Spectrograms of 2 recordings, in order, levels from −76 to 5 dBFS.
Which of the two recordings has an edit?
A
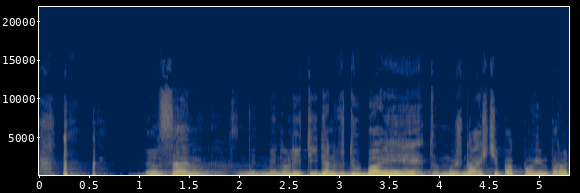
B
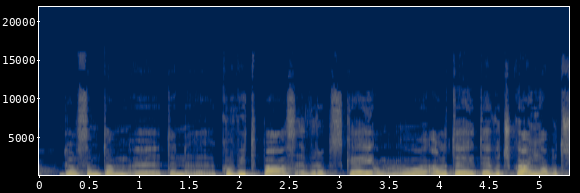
B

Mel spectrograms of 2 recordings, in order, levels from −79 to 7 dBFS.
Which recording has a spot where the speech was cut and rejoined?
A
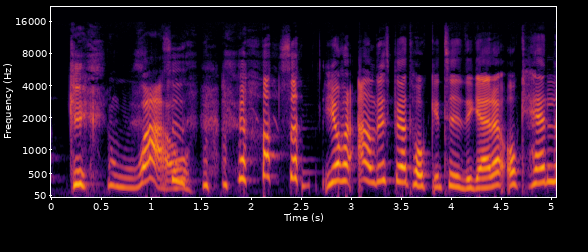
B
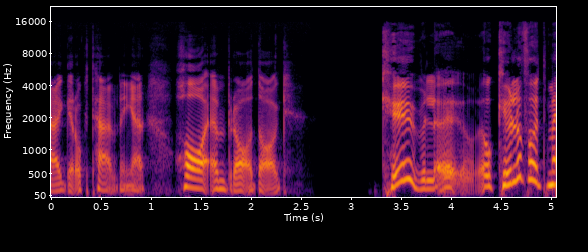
A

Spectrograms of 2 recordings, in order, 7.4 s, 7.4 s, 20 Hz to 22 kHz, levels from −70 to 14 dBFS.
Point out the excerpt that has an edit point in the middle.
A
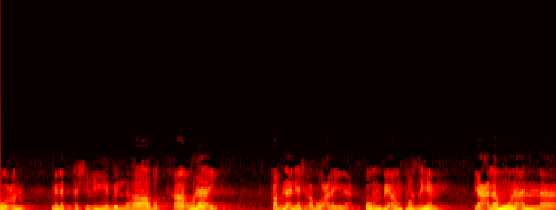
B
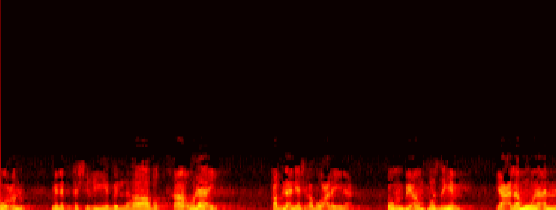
A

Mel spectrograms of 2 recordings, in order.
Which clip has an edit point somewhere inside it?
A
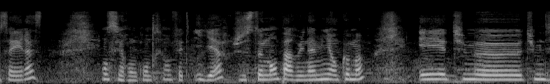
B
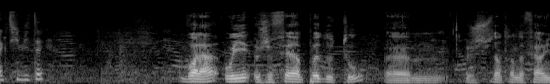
B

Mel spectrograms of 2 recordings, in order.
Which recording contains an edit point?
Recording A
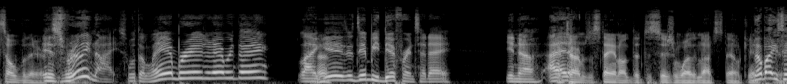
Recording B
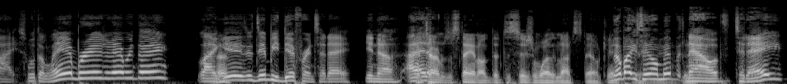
B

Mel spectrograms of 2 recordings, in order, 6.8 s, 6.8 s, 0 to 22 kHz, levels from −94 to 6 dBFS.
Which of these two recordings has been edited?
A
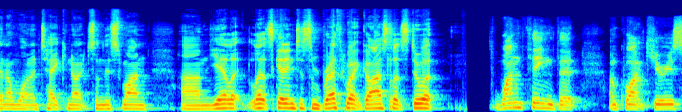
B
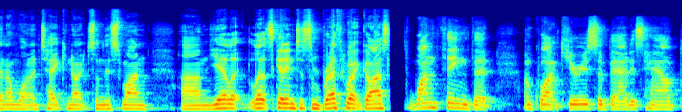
B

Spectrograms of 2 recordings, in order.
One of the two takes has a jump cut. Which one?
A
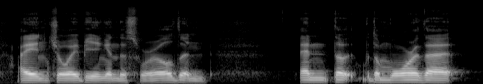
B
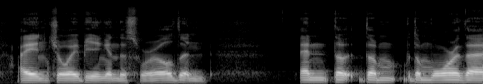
A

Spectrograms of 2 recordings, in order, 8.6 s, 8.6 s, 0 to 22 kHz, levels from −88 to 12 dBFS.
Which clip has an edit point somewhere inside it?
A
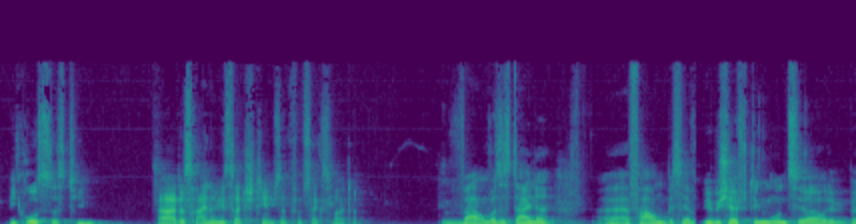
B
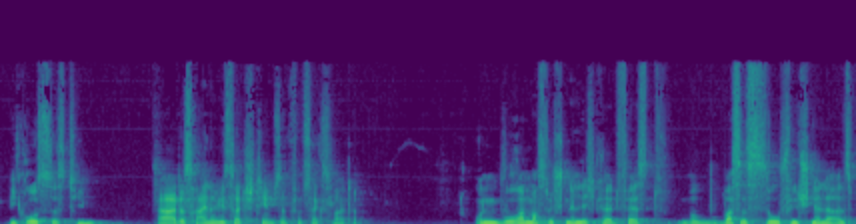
A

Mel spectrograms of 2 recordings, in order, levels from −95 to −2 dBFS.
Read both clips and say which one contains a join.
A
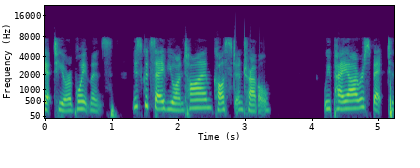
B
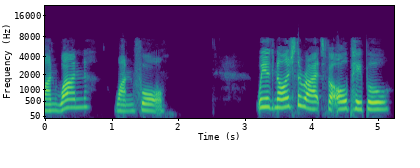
A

